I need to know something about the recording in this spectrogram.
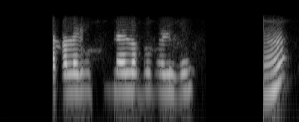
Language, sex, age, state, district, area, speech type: Assamese, female, 30-45, Assam, Nagaon, urban, conversation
